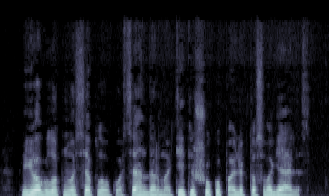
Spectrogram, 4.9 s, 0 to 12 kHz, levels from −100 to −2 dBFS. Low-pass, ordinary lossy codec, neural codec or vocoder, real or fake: 10.8 kHz; MP3, 64 kbps; vocoder, 44.1 kHz, 128 mel bands every 512 samples, BigVGAN v2; fake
